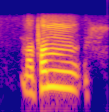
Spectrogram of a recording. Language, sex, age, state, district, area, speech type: Manipuri, male, 18-30, Manipur, Churachandpur, rural, conversation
